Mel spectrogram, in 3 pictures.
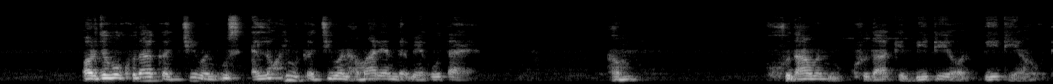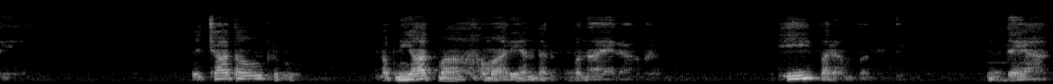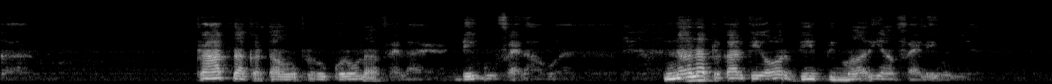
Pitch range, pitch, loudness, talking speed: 120-145 Hz, 130 Hz, -26 LUFS, 110 wpm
